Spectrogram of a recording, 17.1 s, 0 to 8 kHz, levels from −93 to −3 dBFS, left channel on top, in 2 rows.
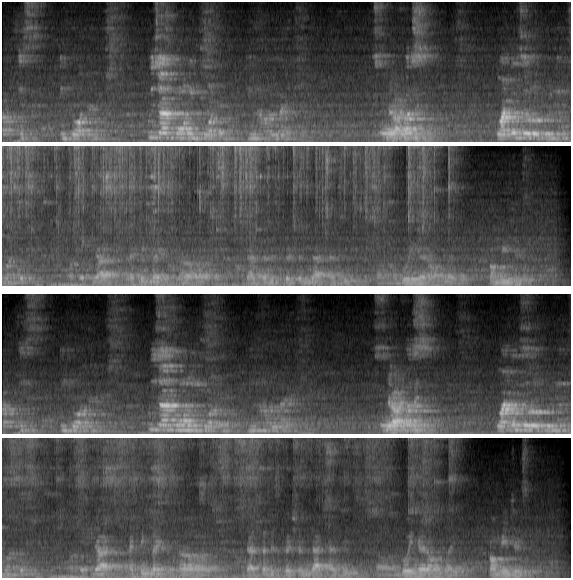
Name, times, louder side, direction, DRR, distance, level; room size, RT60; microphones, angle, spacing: voice 1, 0.9-1.5 2.2-3.3 3.7-4.3 5.7-6.1 7.4-8.7, left 2 dB, 80° left, 1 dB, 1.9 m, -32 dB
voice 2, 5.7-6.4 9.9-11.7 12.1-15.4 15.8-16.4, right 2 dB, 55° right, 0 dB, 2.5 m, -37 dB
sound 1, 8.5-15.3, left 8 dB, 50° left, 2.3 m, -41 dB
19.0 x 6.7 x 7.4 m, 1.3 s
head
